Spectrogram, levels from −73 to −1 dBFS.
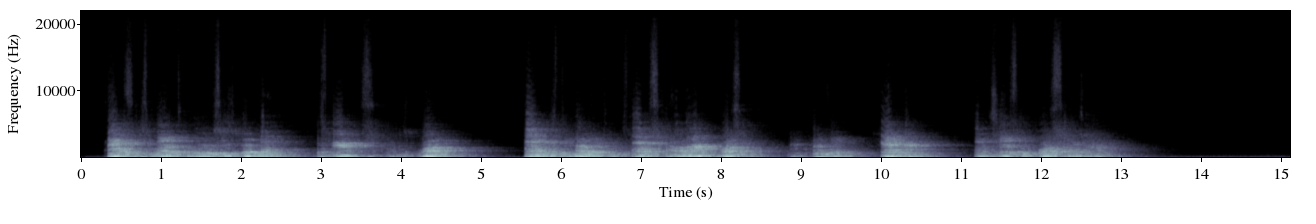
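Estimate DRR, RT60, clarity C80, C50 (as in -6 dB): -9.0 dB, 1.5 s, -1.0 dB, -5.5 dB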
